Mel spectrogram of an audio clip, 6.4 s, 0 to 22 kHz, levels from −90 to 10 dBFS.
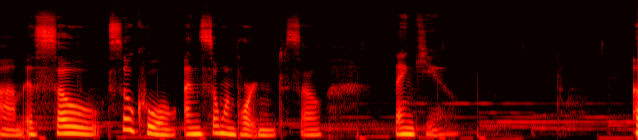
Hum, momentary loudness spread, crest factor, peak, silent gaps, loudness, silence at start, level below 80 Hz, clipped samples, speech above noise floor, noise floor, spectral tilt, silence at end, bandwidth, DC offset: none; 16 LU; 20 dB; -18 dBFS; none; -36 LUFS; 0 s; -68 dBFS; under 0.1%; 26 dB; -62 dBFS; -6 dB/octave; 0 s; 15 kHz; under 0.1%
